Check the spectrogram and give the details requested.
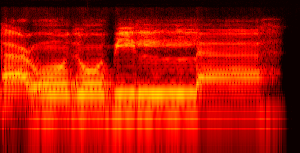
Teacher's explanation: Kalau ada lafzul jalalah dan sebelumnya harakat kasrah langsung dibaca tipis.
